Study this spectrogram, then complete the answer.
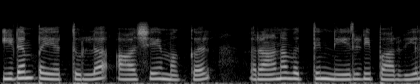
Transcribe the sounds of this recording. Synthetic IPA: ɪɽɐmpɛjɐɾt̪ɯɭːɐʔaːʂɐjmɐkːɐɭɾaːɳɐʋɐt̪ːɪnneːɾɐɽipːaːɾʋɪjɪ

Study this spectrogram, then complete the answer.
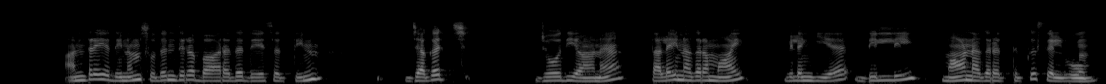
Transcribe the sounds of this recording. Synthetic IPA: ʔɐ̰ndrɐjɐd̪ɪnɐmsʊðɐnd̪ɪɾɐbaːɾɐðɐd̪eːsɐt̪ːɪn | d͡ʒɐɣɐt͡ʃ | d͡ʒoːðɪjaːnɐ | t̪ɐlɐɪnɐɣɐɾɐmaːj | ʋɪɭɐŋɡɪjɐɖɪlːi | maːnɐɣɐɾɐt̪ːɯkːɯsɛlʋɯm

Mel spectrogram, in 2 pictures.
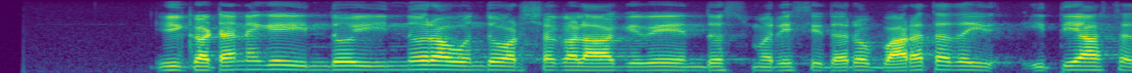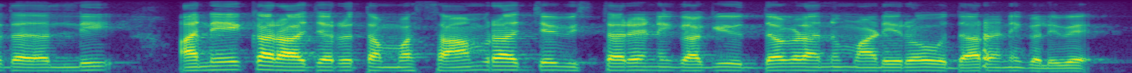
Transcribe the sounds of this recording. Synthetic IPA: iːɡʱɐʈɐneɡe̞ind̪uinːuːɾɐo̞nd̪uʋɐɾʂɐɡɐɭaːɡiʋe̞ːnd̪usmɐɾisid̪ɐɾubʱaːɾɐt̪ɐd̪ɐit̪iɦaːsɐd̪ɐlːi | ɐnɛːkɐɾaːd͡ʒɐɾut̪ɐmːɐsaːmɾaːd͡ʒjɐʋist̪ɐɾɐɳɛɡaːɡijud̪ʱːɐɡɐɭɐnːumaːɽiɾɐʋɐud̪aːɾɐɳɛɡɐɭiʋe̞

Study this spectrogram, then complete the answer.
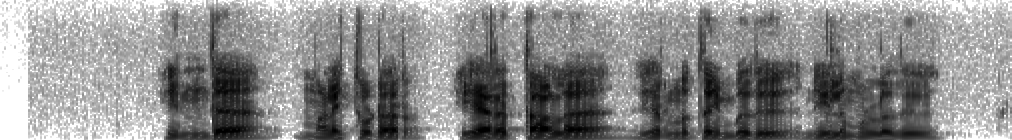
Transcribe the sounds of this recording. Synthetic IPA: ɪnd̪ɐmɐlɐɪt̪ːɔɽɐɾ | eːɾɐt̪ːaːlɐɛɾɳɯt̪ːɐɪmbɐðɯniːlɐmɯɭːɐðɯ

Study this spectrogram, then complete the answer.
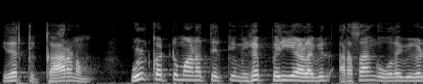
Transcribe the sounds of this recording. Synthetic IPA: ɪðɐrkɯkːaːɾɐɳɐm | ʊɭkɐʈːɯmaːnɐt̪ːɪrkɯmɪɣɐpːɛɾɪjɐːɭɐʋɪlɐɾɐsaːŋɡɐʊðɐʋɪɣɐɭ

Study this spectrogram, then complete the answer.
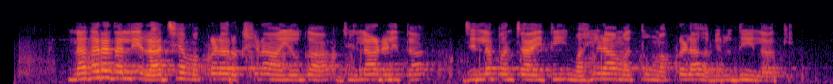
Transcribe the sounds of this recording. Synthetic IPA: nɐɡɐɾɐd̪ɐlːiɾaːd͡ʒjɐmɐkːɐɭɐɾɐkʂɐɳɐaːjoːɡɐd͡ʒilːaːɽɐɭit̪ɐd͡ʒilːapɐɲt͡ʃaːjt̪imɐɦiɭaːmɐt̪ːumɐkːɐɭɐɐbʱiɾud̪ʱːiːlaːkʰe

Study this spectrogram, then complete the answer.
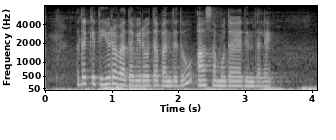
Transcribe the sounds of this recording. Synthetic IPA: ɐd̪ɐkːe̞t̪iːʋɾɐʋaːd̪ɐʋiɾɔːd̪ʱɐbɐnd̪ɐd̪uaːsɐmud̪aːjɐd̪ind̪ɐle̞

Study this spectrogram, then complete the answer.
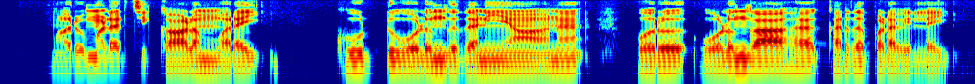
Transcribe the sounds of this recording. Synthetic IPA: mɐɾɯmɐɭɐɾt͡ʃːikːaːlɐmʋɐɾɐɪ | kuːʈːɯɔɭɯŋɡɯðɐnɪjaːnɐ | ɔɾɯɔɻɯŋɡaːɣɐkɐɾɯðɐpːɐɽɐʋɪlːɐɪ

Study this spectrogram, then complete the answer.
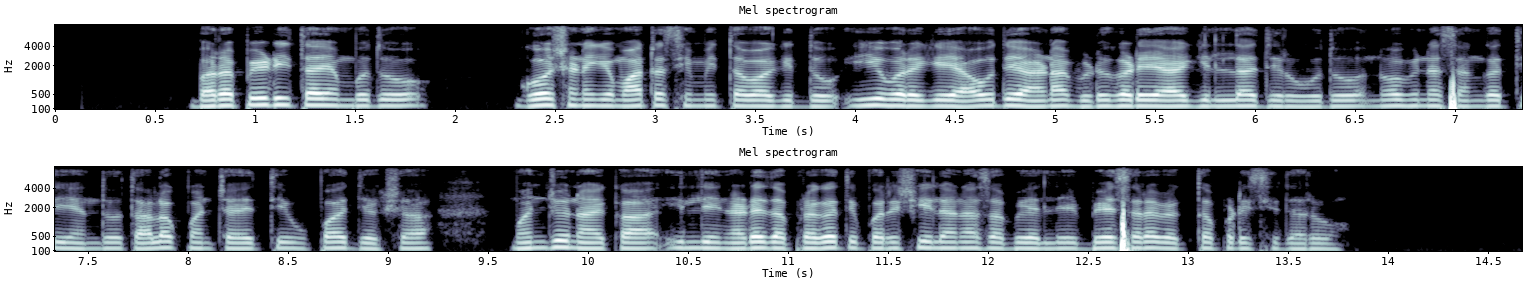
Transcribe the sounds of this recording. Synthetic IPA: bɐɾɐpiːɽit̪ɐe̞mbud̪u | ɡʱɔːʂɐɳɛɡe̞maːt̪ɾɐsimit̪ːɐʋaːɡid̪ːuʔiːʋɐɾɛɡe̞jaːʋud̪e̞ːɐɳɐbiɽuɡɐɽɛjaːɡilːɐd̪iɾuʋud̪unoːʋinɐsɐŋɡɐt̪ie̞nd̪ut̪aːluk̚pɐɲt͡ʃaːjɐt̪iupaːd̪ʱjɐkʂɐ | mɐɲd͡ʒunaːjɐkɐilːinɐɽɛd̪ɐpɾɐɡɐt̪ipɐɾiʃiːlɐnɐs̬ɐbʱɛjɐlːibɛːsɐɾɐʋjɐk̚t̪ɐpɐɽisid̪ɐɾu

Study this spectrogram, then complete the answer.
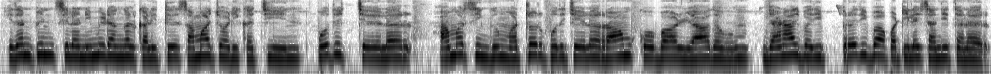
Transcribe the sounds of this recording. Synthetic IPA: ɪðɐnpɪnsɪlɐnɪmɪɽɐŋɡɐɭkɐɭɪt̪ːɯsɐmaːt͡ʃʋaːɽikɐt͡ʃːɪjɪnpɔðɯt͡ʃːeːlɐɾ | ɐmɐɾsɪŋɡɯmːɐʈrɔɾɯpɔðɯt͡ʃːeːlɐɾːaːmkoːbaːljaːðɐʋɯmd͡ʒɐnaːðɪbɐðipɪɾɐðɪbaːpɐʈːɪlɐɪsɐnd̪ɪt̪ːɐnɐɾ

